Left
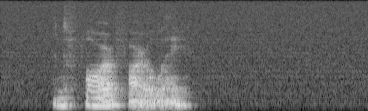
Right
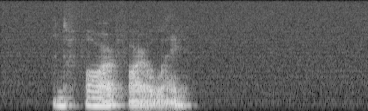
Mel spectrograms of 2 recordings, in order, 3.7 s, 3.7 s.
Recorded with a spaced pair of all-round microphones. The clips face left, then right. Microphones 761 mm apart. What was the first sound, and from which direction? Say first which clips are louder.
A woman speaking: right 2 dB; 10° right (ahead or behind).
